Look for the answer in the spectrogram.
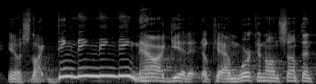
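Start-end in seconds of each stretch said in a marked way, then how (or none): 0.6-2.0 high sing-song ding ding. Retold or imitated. Preacher mimics a light coming on, high chime. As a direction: chime it like a bell going off. Light-bulb moment sound effect.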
